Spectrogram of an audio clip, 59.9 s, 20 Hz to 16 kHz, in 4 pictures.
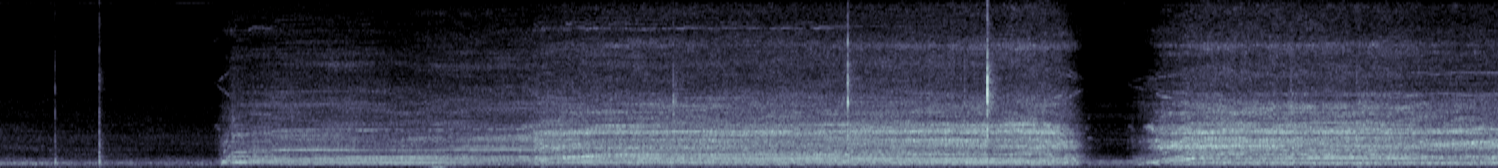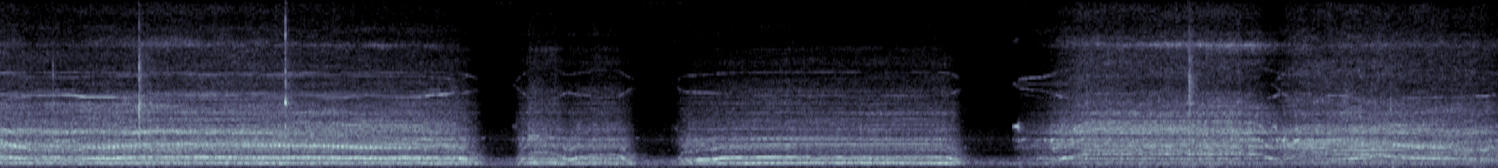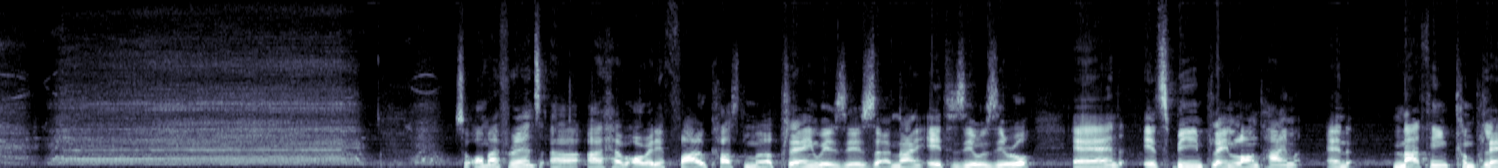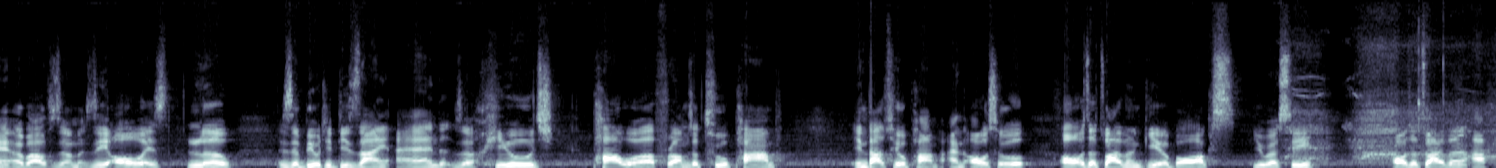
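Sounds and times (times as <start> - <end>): hydraulic pumps whining: 2.0 - 59.9.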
